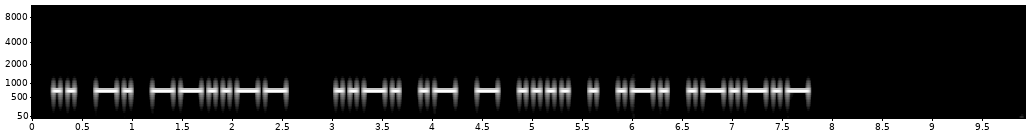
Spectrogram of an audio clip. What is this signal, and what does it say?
Morse code, heard as a keyed tone, about 17 wpm, 700 Hz. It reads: IN, FATHER.
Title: Sentences from Top 1000 Words - Review Part 2 - 17wpm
